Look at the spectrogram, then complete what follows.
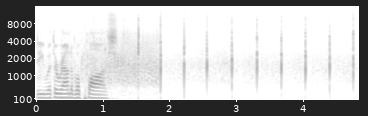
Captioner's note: audience applauding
